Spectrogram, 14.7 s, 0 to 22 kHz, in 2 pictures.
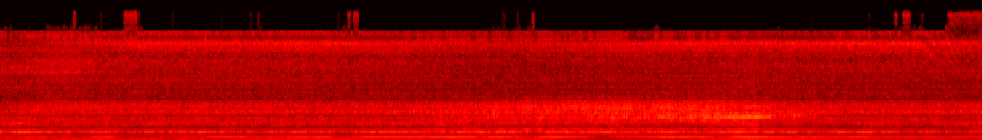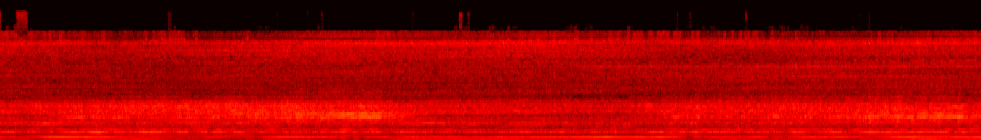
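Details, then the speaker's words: SX2.7 mill conversion with NSK ATC spindle, new end mill from the same batch after the previous one shattered: steady clean spindle tone with even cutting hiss swelling gently on the ramp, no crunching or chatter. "This cutter sounds totally different. Same batch. The ramp sounded a lot better too."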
